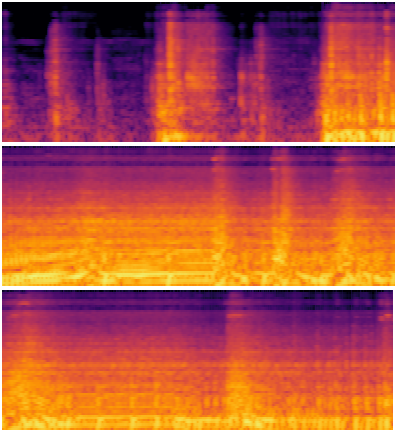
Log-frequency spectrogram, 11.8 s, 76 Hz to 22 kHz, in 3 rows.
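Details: Suzuki RMZ450 after major head and engine rebuild, first start on third kick with choke: lumpy hunting idle, rpm jumping erratically and stumbling; owner suspects lean condition.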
